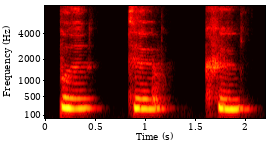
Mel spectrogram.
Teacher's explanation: par l'absence des cordes vocales, nous avons des consonnes sourdes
